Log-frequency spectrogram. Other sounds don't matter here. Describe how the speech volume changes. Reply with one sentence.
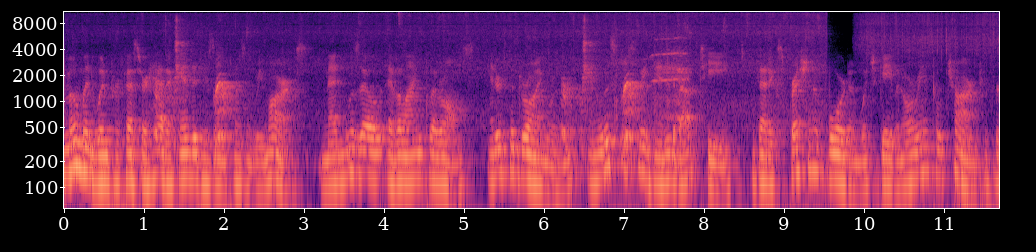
The volume of the speech stays about the same.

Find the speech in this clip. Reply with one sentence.
The speech can be heard from 0.0 to 11.6 s.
